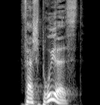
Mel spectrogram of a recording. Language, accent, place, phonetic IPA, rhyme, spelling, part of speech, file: German, Germany, Berlin, [fɛɐ̯ˈʃpʁyːəst], -yːəst, versprühest, verb, De-versprühest.ogg
- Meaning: second-person singular subjunctive I of versprühen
